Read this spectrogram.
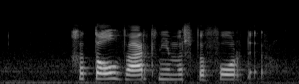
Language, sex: Afrikaans, female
